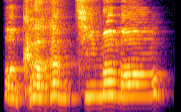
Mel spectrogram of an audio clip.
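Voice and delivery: tiny, very high voice; pleading wife. Acted. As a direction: beg meekly for one moment. Wife begs for delay.

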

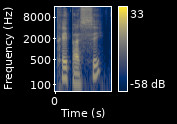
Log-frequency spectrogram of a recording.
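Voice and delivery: puzzled rising cry; surprised insect. A narrator's reading. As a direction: exclaim it in wonder. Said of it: "s'écria l'éphémère".

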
